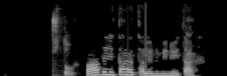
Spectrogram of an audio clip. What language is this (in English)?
Icelandic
